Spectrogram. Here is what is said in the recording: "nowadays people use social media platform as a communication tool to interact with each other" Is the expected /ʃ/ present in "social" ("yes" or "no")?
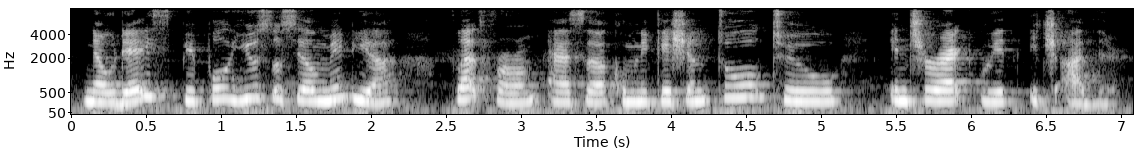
no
